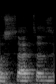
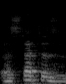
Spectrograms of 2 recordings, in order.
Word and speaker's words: setas: So setas eternal living, and it was setas is proper Spanish pronunciation for mushrooms.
